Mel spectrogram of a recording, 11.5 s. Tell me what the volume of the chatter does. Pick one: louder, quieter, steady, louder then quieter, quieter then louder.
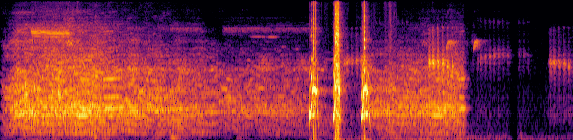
quieter then louder.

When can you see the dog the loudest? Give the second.
7 s.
